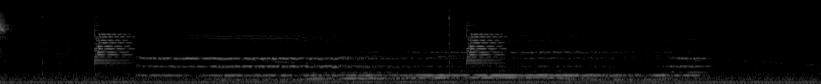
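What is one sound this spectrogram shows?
Electronic menu music plays softly with chiming beeps.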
